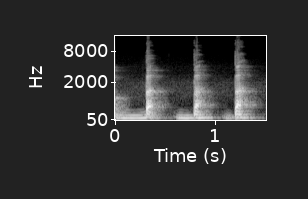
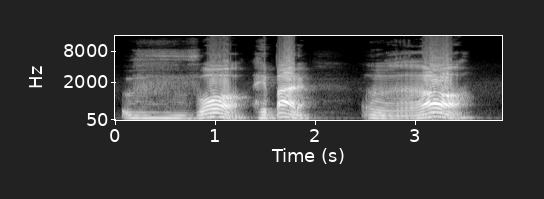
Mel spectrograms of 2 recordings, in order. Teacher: Ele muda a letra de plosiva, que é um estalinho, né, para um sopro, para fricativa.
